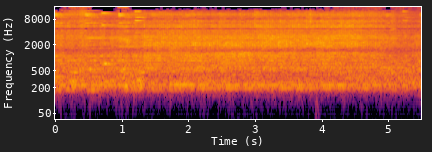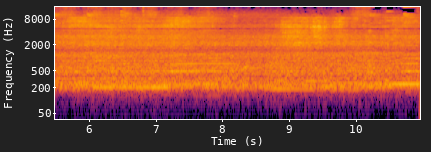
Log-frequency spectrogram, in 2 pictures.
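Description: Soundtrack of a projected table animation played over room speakers: music under a steady, noisy vehicle-like sound effect, with a few held tones through it.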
